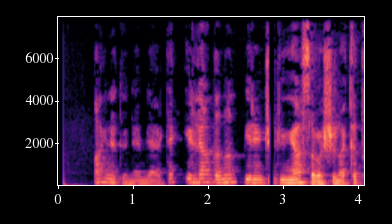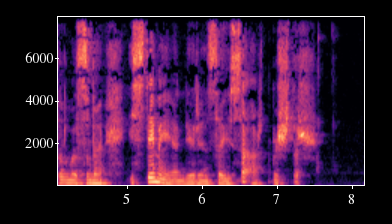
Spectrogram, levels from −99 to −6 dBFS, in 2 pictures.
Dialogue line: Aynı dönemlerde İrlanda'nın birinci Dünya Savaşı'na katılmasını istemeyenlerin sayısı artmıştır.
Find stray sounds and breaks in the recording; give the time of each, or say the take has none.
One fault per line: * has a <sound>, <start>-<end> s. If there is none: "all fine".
* has a dropout, 2.8-2.9 s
